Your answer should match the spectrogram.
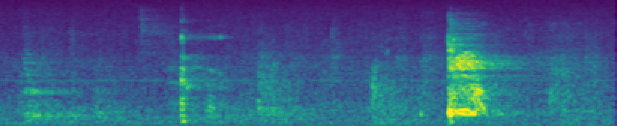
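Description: Hushed concert-hall pause before the band plays: a sharp click a little over a second in, a few faint ticks, and a short cough about three seconds in, the loudest sound.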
